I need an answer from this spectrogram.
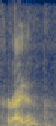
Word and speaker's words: Koraidon: I think it's Koraidon. Is that how you say it? Yep, Koraidon.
